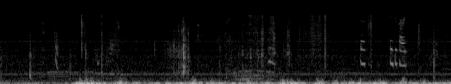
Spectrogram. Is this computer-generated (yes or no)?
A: no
